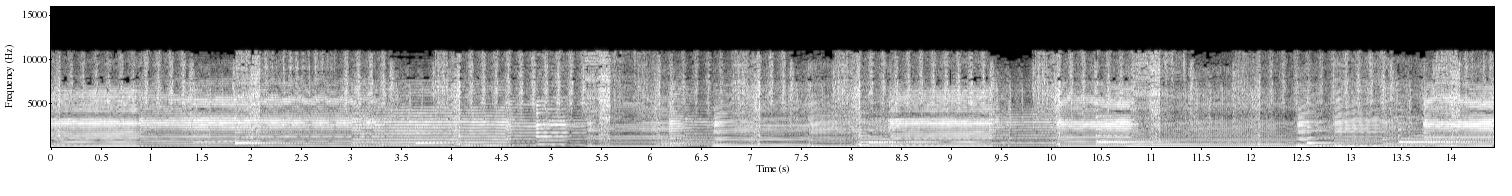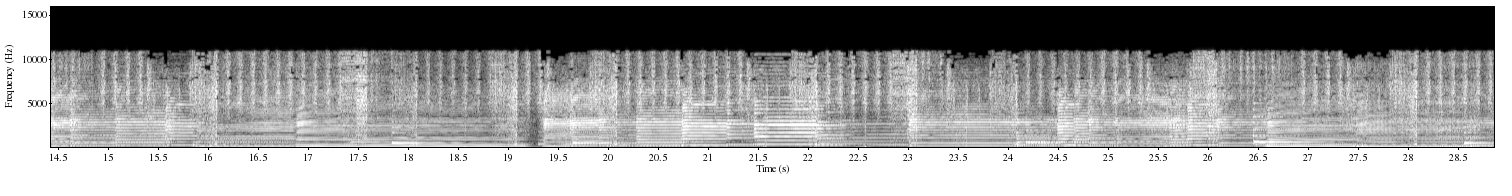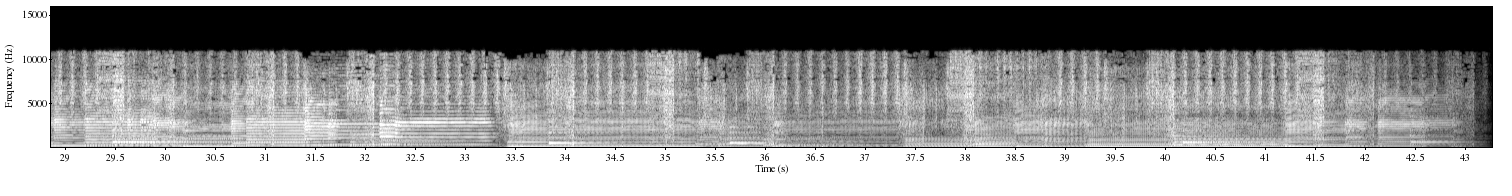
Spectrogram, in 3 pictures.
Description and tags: Free jazz (saxophone, piano, electronic drums)
VST saxophone with piano and strange electronic drums. Free jazz.
form, saxophone, sampled-instruments, vst, tenor-sax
